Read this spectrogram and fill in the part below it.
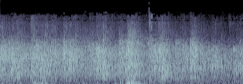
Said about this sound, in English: And if you only come to church, yeah, you can clap for them. That's great.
